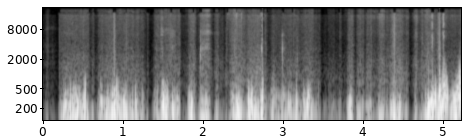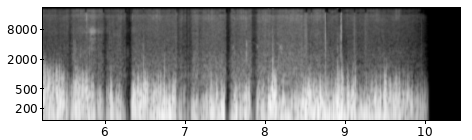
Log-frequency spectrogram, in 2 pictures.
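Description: Gusty stormy wind in Kyrgyzstan batters the microphone in rough bursts, rising and dropping repeatedly before cutting off abruptly.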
